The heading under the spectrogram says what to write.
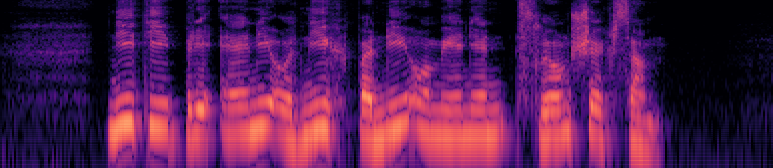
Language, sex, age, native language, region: Slovenian, female, 60+, Slovenian, Gorenjska region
